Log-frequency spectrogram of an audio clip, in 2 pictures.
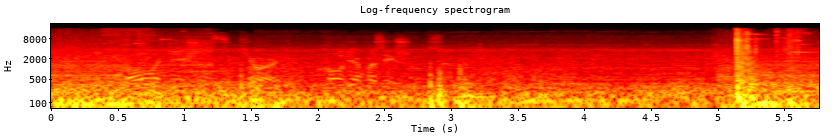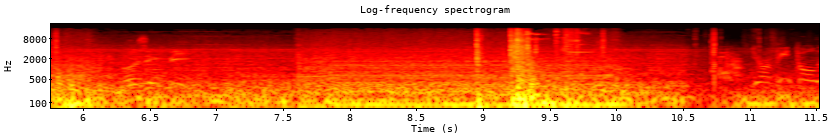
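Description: A helicopter engine drones steadily.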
